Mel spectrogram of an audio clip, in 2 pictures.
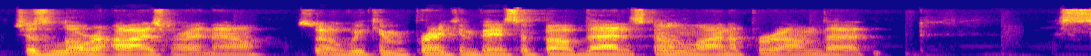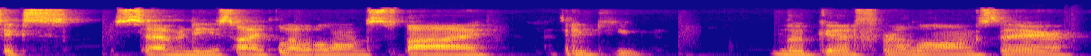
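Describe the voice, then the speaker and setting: A man's voice: mid-range voice, completely flat delivery, faint music behind, low-quality recording. Matter-of-fact male market commentator. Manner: measured, matter-of-fact explaining. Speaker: trading co-host.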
